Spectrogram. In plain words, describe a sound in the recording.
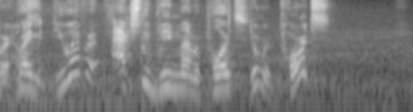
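A second man answers calmly, close by.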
